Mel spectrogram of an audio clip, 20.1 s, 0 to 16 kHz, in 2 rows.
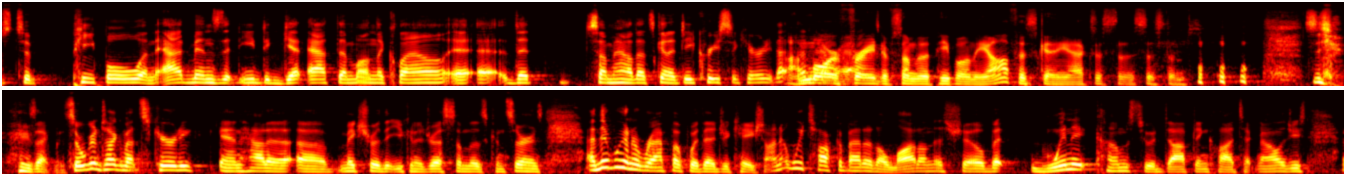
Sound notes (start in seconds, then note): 8.7 laughs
